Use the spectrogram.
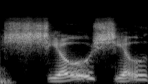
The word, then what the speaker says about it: Seow: We are going through our next session in Seow, that's the right way to pronounce it, Seow's grammar.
